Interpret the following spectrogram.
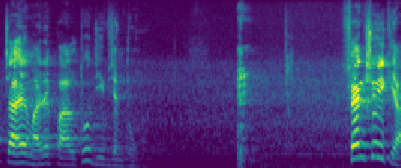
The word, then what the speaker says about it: फेंग शुई: अब इसके साथ जो दूसरी कॉमन चीज चलती है वो है ये, जो इसकी एग्जैक्ट प्रोनाउंसिएशन है वो है फंग शुई, और हम इसको इंडिया में कहते हैं फेंग शुई, पंजाबी में कहते हैं फेंग शुई।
